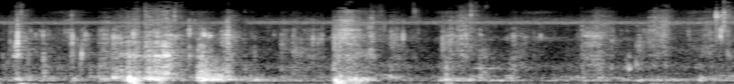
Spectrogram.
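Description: Close-miked eating sounds: wet chewing and lip smacking while rice and curry are mixed by hand, with a couple of soft thumps about a second and two and a half seconds in.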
